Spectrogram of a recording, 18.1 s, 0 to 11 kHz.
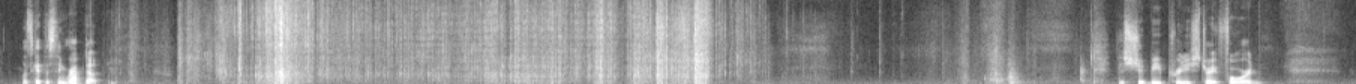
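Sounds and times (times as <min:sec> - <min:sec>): packaging crinkling and tearing: 0:01.6 - 0:10.6.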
